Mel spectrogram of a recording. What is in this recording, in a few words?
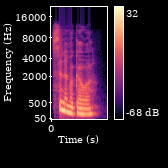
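"cinemagoer", British English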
